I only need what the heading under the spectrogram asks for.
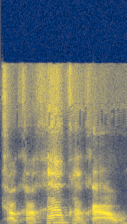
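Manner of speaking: cow said through five contrasting Thai tones. Teaching listeners the five tones of Thai, demonstrating each tone. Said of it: "there are five tones".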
